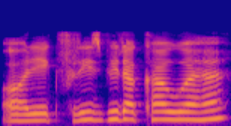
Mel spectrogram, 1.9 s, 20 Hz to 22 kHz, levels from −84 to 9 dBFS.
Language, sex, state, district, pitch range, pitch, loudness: Hindi, female, Bihar, Gaya, 215-245 Hz, 240 Hz, -17 LUFS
